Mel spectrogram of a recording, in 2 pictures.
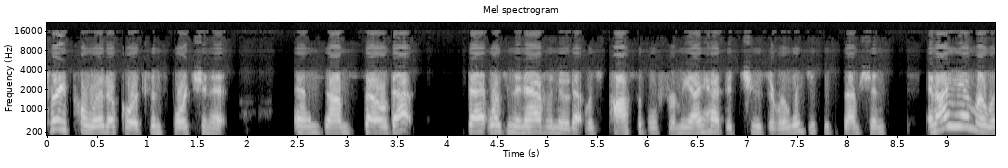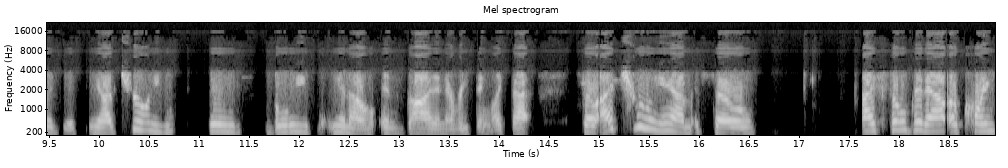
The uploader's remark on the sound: Conference Call LIVE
